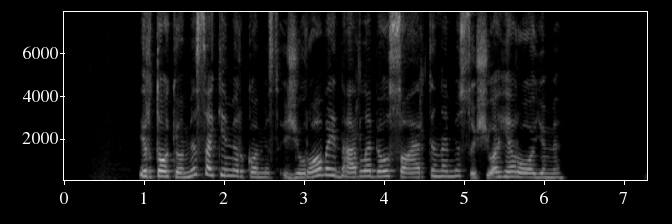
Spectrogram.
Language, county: Lithuanian, Kaunas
